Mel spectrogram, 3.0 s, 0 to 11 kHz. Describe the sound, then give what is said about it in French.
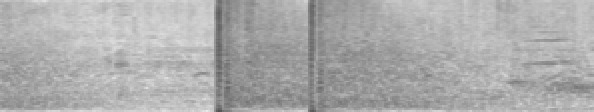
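Gunshots fired at a crowd in a square beside a basilica: two sharp, loud cracks about half a second apart cut through a constant hubbub of crowd voices. “3 coups de feu. Et une clameur d'effroi qui s'élève au-dessus de la foule.”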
